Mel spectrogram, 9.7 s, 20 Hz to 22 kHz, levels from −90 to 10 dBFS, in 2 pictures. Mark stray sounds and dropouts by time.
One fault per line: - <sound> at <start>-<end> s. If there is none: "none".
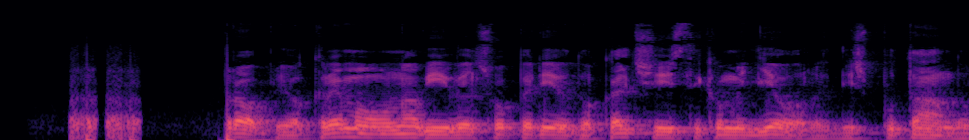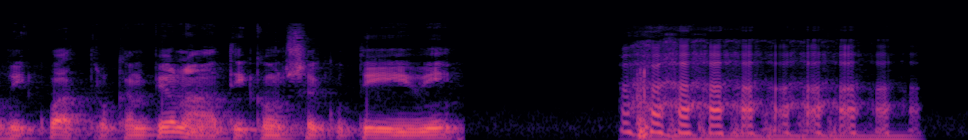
- laugh at 0.3-0.7 s
- laugh at 7.9-9.5 s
